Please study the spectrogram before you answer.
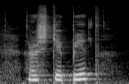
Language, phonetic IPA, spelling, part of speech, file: Czech, [ˈrosʃcɛpɪt], rozštěpit, verb, Cs-rozštěpit.ogg
- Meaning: 1. to split, rend, divide 2. to split, divide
